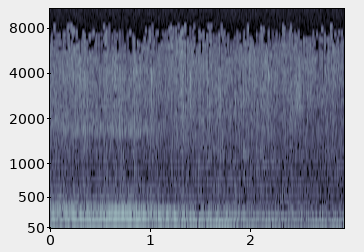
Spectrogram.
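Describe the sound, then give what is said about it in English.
A car engine hums and rumbles steadily, a low droning pitch sliding slightly as the vehicle rolls forward, driving in at a house, with no voices over it. “Well, let's drive in.”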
